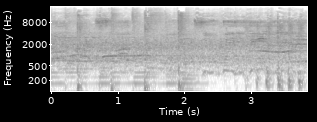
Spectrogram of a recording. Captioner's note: applause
